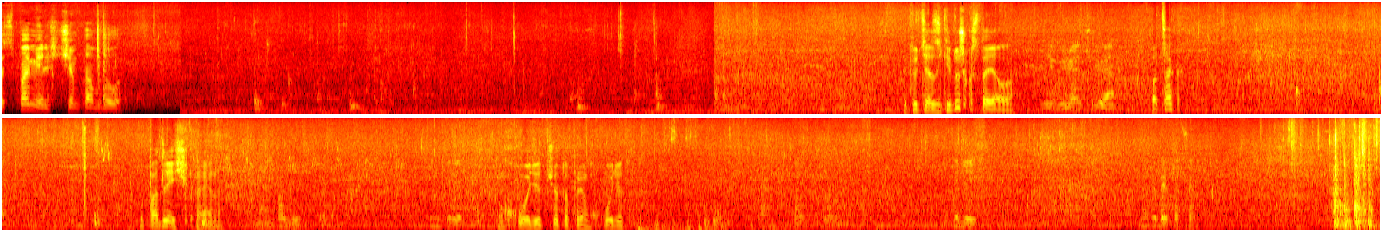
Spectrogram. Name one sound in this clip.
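Wind blows outdoors over open water.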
